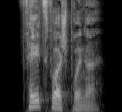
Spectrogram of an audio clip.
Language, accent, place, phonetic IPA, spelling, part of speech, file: German, Germany, Berlin, [ˈfɛlsfoːɐ̯ˌʃpʁʏŋə], Felsvorsprünge, noun, De-Felsvorsprünge.ogg
- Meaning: nominative/accusative/genitive plural of Felsvorsprung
